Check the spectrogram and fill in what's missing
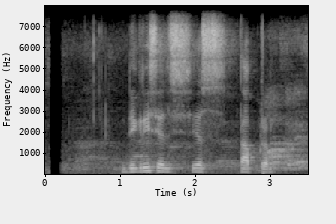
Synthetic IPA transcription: ɖiɡɾiselsest̪ap̚krʌm

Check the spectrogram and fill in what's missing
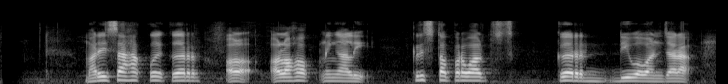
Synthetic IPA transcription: maɾisaɦakuɛkɨr | ɔ̰lɔɦɔk̚niŋali | kɾist̪ɔpərwalt̪s | kɨrdiwawaɲt͡ʃaɾa̰

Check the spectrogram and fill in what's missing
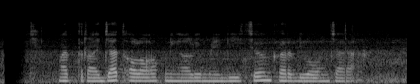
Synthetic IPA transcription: mat̪rad͡ʒat̪ɔlɔɦɔpəniŋɡalimɛdit͡ʃəŋkərdiwawaɲt͡ʃaɾa

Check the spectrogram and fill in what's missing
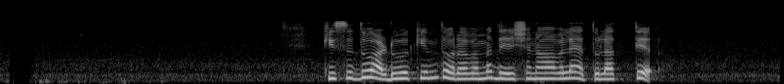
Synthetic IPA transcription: kisid̪uaɖuʋəkint̪oɾəʋəməd̪eːʃənaːʋələæt̪ulat̪ːjə

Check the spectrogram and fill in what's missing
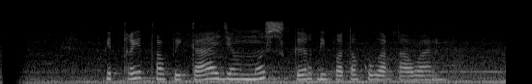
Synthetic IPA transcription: fit̪ɾit̪ɾɔpikad͡ʒɨŋmuskɨrdipɔt̪ɔkuwart̪awan

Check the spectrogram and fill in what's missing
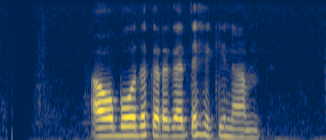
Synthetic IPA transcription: aʋəboːd̪əkəɾəɡat̪ːeɦekinamə

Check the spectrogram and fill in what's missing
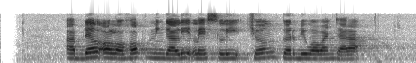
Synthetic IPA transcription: ʔab̚dɛlɔlɔɦɔk̚niŋɡalilɛslit͡ʃəŋkɨrdiwawaɲt͡ʃaɾa

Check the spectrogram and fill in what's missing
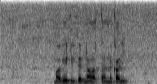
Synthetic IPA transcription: maɡeːkɾikəʈnaʋat̪ːanːəkali

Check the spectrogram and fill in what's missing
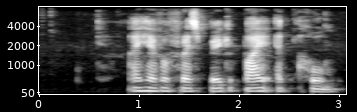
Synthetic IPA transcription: ʔajɦɛvəfɹɛʃbɛkəpaɪɛt̚hõm

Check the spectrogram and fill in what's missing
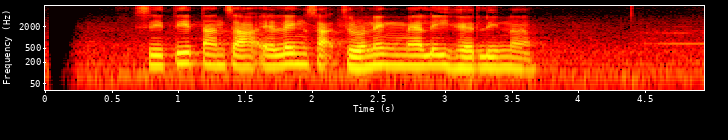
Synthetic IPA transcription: sit̪it̪ansahelɪŋsa̰ʔd̥ʒ̥ɾo̤nɪŋmɛliɦɛrlina

